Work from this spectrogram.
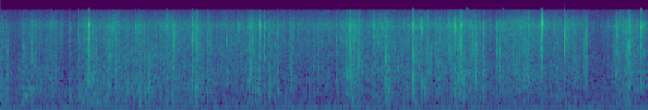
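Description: A thin, empty orange Ulta Beauty plastic shopping bag is flattened and folded by fingertips with painted nails, then lifted and crinkled in the hands. The result is a steady stream of bright, dry crinkles and crackles with almost no low end.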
